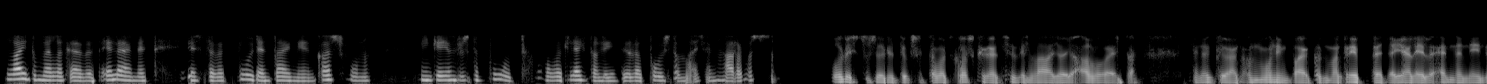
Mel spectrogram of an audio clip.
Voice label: 1200 bps TWELP, Finnish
